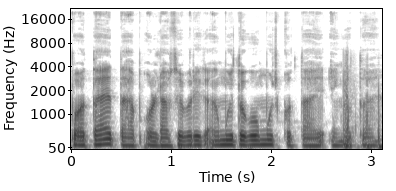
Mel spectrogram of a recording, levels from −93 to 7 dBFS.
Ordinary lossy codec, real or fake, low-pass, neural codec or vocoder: none; real; 19.8 kHz; none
